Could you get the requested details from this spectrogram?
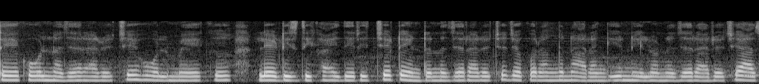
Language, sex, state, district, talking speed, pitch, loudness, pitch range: Rajasthani, female, Rajasthan, Nagaur, 235 wpm, 190 Hz, -16 LUFS, 185-195 Hz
